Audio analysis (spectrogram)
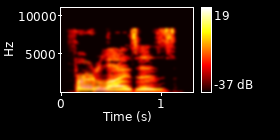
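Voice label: "fertilizes", British English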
